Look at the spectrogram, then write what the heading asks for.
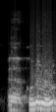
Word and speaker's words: Cuddalore: off the coast of Cuddalore. It's actually not pronounced Cuddalore anymore, thank God, Kudalur, but anyway, Cuddalore is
